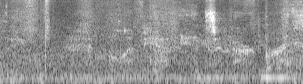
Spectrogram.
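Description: Quiet whispering voices, with a few soft clicks from the phone being handled.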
